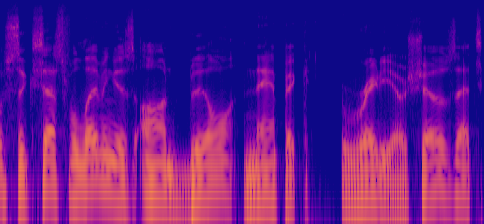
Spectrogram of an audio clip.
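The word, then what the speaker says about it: Knapik: living is on Bill nampyk radio shows that's K and API K the K is silent I don't know why it's silent but it is bill nampyk radio shows many shows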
